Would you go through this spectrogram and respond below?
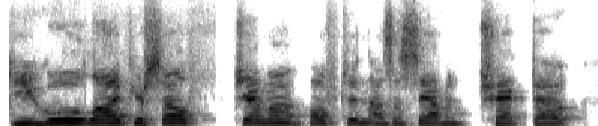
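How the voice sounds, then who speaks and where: A man's voice: high voice, flat delivery, moderate pace. Chatty man on a dull lo-fi stream. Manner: chatty, hesitant, many ums, answers chat comments. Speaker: live-stream host. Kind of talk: casual live-stream chat with viewers.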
